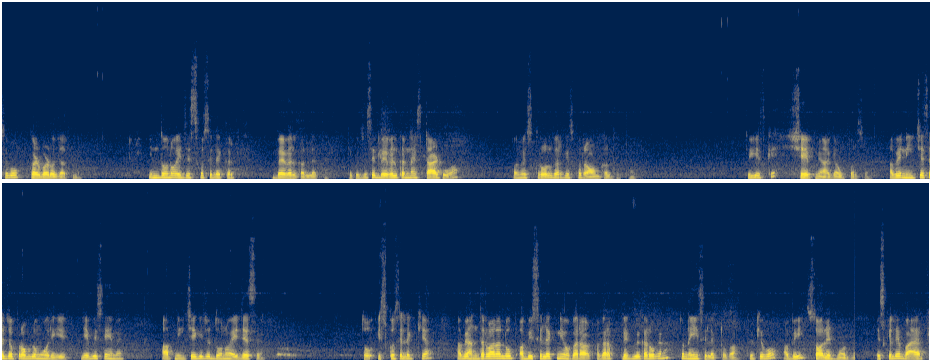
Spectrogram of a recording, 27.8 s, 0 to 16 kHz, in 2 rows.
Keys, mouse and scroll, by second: 3.6 ctrl+b, 11.6 Tab, 11.9-13.1 middle drag, 14.2-15.1 middle drag, 15.8 Tab, 16.1 middle click, 17.3 click, 23.4 alt+shift+click, 26.7 shift+z.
